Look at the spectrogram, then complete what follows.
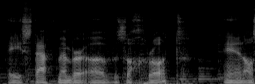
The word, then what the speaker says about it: Zochrot: Armada ethical body a staff member of the throat and I'll spell that out for you that's Z OC h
